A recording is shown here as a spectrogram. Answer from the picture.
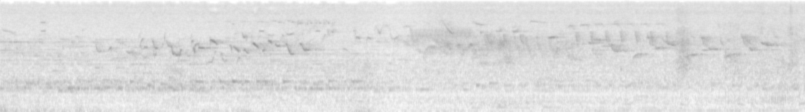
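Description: Birds chirping and singing in many short, quick notes over a steady background of outdoor noise.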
